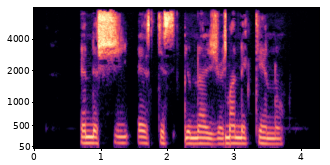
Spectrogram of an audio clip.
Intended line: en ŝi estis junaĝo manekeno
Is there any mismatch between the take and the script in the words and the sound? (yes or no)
yes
